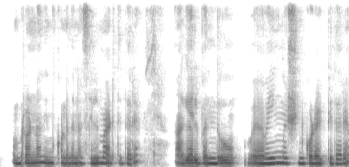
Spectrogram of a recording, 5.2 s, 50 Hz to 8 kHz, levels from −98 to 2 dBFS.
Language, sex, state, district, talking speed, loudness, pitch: Kannada, female, Karnataka, Shimoga, 160 wpm, -34 LUFS, 245 Hz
